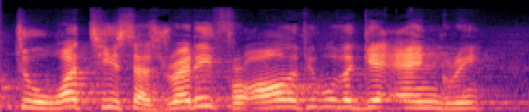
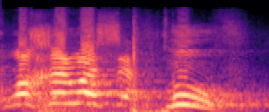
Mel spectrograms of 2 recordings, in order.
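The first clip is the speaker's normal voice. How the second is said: angry; 7 semitones higher than usual. Acted. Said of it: "gets so angry".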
